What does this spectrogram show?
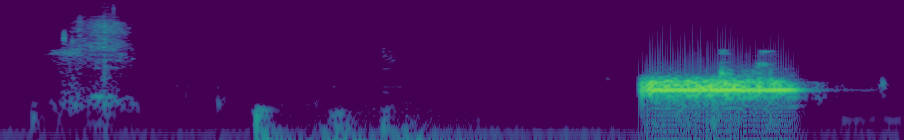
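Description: A brief crackle of static and some low rumbling, then a loud, steady mid-pitched telephone tone holds for under a second as a call drops and redials. No one speaks.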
